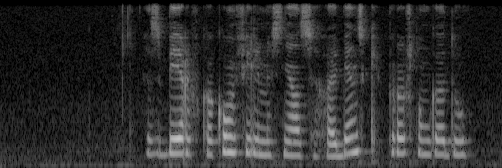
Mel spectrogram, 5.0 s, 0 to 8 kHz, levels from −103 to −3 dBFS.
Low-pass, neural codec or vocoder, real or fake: 7.2 kHz; none; real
